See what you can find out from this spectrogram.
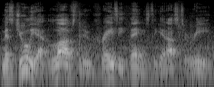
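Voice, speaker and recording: A man's voice: on the low side, expressive, normal speed, a little mellow, slight background noise, poor audio. A man on a school's staff reading a children's story aloud.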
